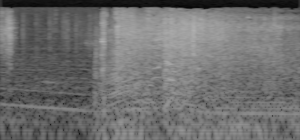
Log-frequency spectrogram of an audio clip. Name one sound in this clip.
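Glass shatters and debris crashes.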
